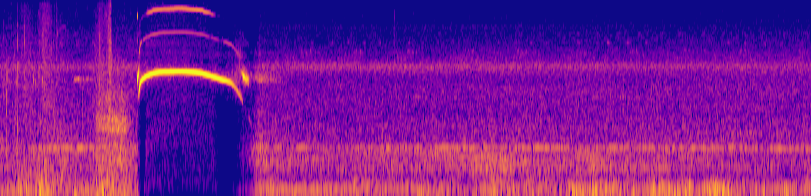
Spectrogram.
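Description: One long, high blast on a dog-training whistle about two seconds in, a steady tone that dips slightly as it ends. It is the retriever handler's single-blast stop-and-sit signal, calling the dog's attention before a hand cast.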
